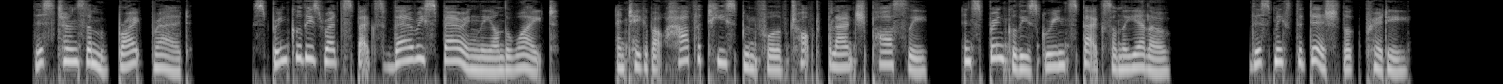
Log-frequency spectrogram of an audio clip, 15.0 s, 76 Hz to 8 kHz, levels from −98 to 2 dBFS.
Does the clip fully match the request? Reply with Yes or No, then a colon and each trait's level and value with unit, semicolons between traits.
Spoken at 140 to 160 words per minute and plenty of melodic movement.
Yes: average, 155 wpm; wide, 6.9 semitones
